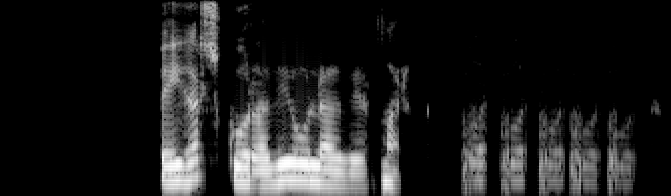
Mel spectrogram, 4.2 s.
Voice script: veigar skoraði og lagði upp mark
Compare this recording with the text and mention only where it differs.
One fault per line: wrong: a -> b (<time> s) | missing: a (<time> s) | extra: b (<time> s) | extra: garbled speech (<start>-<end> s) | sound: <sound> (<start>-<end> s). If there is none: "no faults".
sound: laugh (2.9-4.0 s)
